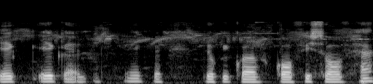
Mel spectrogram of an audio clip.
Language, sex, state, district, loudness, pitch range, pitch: Hindi, male, Bihar, West Champaran, -19 LUFS, 115-135 Hz, 125 Hz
